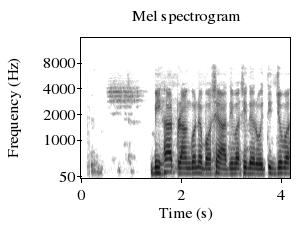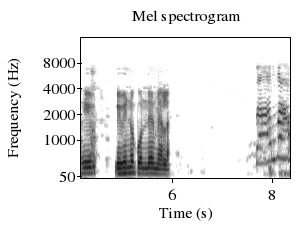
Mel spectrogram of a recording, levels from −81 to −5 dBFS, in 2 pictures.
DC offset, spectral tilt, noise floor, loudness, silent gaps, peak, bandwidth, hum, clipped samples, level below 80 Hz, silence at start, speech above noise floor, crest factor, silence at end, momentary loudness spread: under 0.1%; -7 dB/octave; -81 dBFS; -17 LUFS; none; -2 dBFS; 7.8 kHz; none; under 0.1%; -60 dBFS; 0.2 s; 65 dB; 16 dB; 0 s; 19 LU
